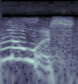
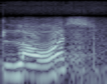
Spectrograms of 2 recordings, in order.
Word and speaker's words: Louis: the plant Lois Lois me name is leis not Lois J W everybody in toates me name wrong it's leis l o u i s Lois uh Louise Lucy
